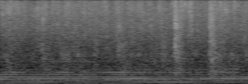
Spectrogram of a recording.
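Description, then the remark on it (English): Steady rain from a storm falls in a continuous, even hiss, with a low persistent hum underneath and a few brief brighter patters of drops. No voices are heard. “Lost in the pages, you read slowly, floating between the prose and the sounds and imagery of the storm.”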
